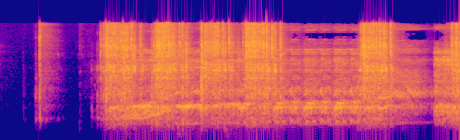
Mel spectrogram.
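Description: A toy plays loud electronic sound effects and music through a small speaker.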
